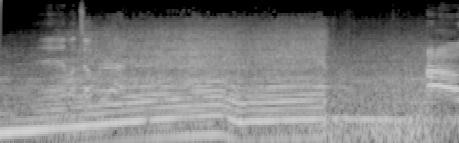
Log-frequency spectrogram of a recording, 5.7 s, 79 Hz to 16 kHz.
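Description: A straight-piped Mitsubishi Evo 10 with open dump downpipe and test pipe accelerates hard through the gears at night, its loud raw exhaust climbing in pitch with shift drops, a voice speaking over it near the end.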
